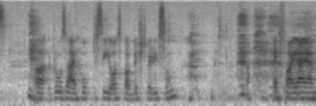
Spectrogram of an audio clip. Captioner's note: laughs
